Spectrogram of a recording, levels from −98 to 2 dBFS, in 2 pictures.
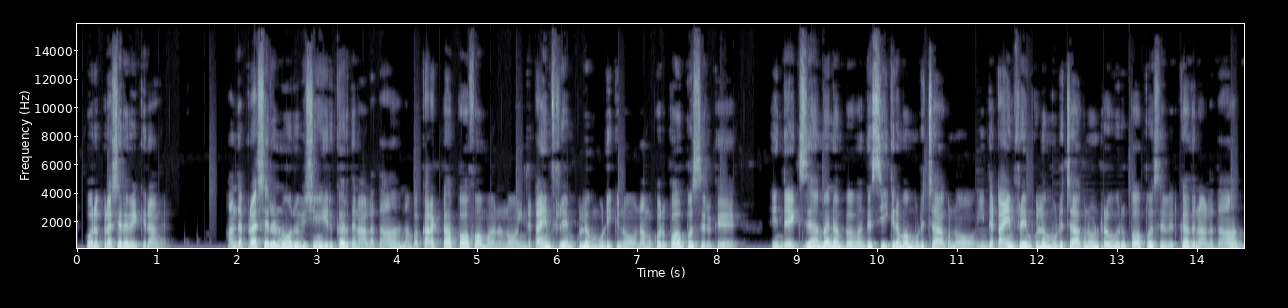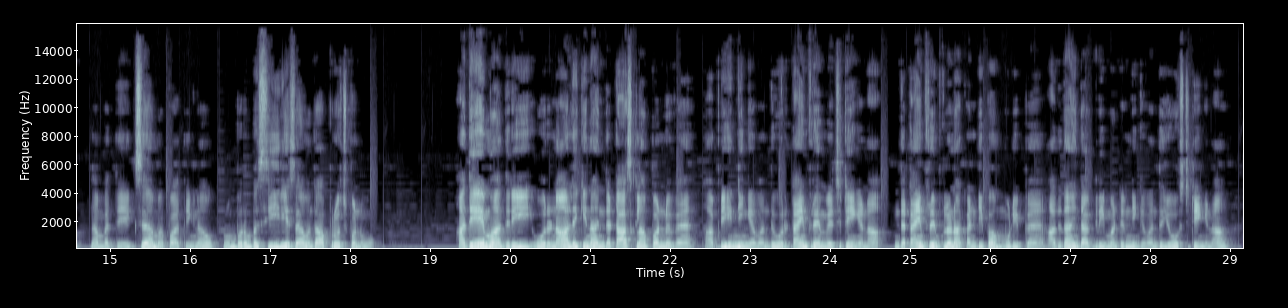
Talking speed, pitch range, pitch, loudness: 150 wpm, 110-150 Hz, 125 Hz, -19 LUFS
